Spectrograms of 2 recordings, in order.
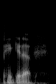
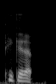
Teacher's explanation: Sounds like pick it up. The K sound links to the I. The T links to the U.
